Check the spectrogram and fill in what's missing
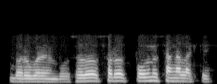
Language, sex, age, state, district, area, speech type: Marathi, male, 30-45, Maharashtra, Amravati, rural, conversation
